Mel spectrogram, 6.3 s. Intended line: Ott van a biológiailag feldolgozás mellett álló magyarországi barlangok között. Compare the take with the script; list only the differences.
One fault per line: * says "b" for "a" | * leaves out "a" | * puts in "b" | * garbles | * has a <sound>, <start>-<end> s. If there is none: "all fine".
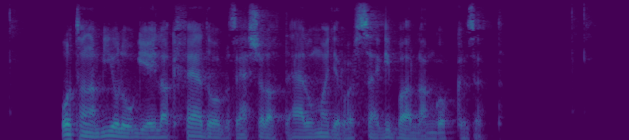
* says "alatt" for "mellett"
